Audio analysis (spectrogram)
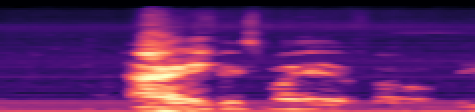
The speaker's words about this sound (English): Fix my headphones, dude. Something going on. Yeah, I think we got some line interference.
